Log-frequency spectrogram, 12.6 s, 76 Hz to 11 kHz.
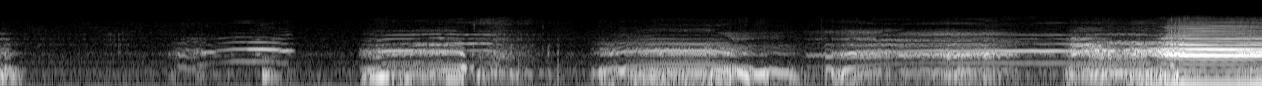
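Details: Inside the den on January 1, 2013, American black bear Jewel's cubs Fern and Herbie give a series of arching, moaning harmonic wails in repeated bursts, building to a loud, strained final cry.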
